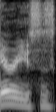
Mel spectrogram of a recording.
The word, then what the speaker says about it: Arias: I've heard it pronounced about 7 different ways. I say Arias, as does the rest of my family.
